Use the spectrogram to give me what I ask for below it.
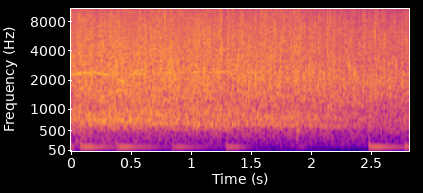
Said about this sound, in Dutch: Applaus en vuurwerk. Eindelijk, na jaren onderhandelen, mag Kroatië bij de Europese Unie. Het is groot feest op het centrale plein in de hoofdstad Zagreb, met traditionele optochten en muziek.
